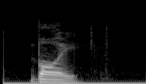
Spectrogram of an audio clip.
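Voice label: "boi7", Teochew; 潮州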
